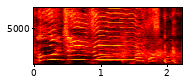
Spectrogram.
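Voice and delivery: very high, long drawn-out wail; comic rebel yell stretched out in agony; mock battle yell. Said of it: "It was the call of the Irish Brigade".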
